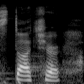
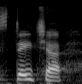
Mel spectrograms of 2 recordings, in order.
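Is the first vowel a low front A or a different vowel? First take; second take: low front; different. First: The first vowel is a low front A. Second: The first vowel is not a low front A. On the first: The speaker calls it right. "That A takes the low front sound A" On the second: The speaker calls it wrong. "I thought it's actually stature"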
